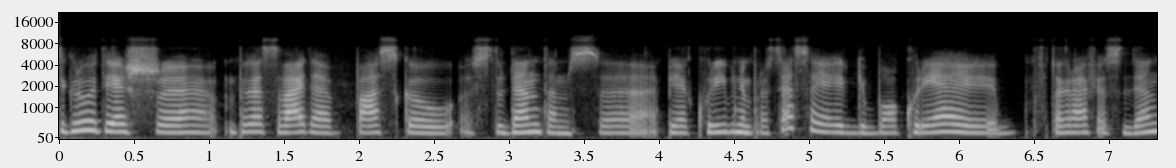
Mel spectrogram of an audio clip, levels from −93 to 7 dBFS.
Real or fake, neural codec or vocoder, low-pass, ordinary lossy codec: real; none; 7.2 kHz; Opus, 32 kbps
